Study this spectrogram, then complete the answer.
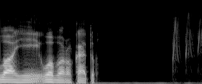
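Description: A man chants in a deep, steady voice close to a microphone.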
